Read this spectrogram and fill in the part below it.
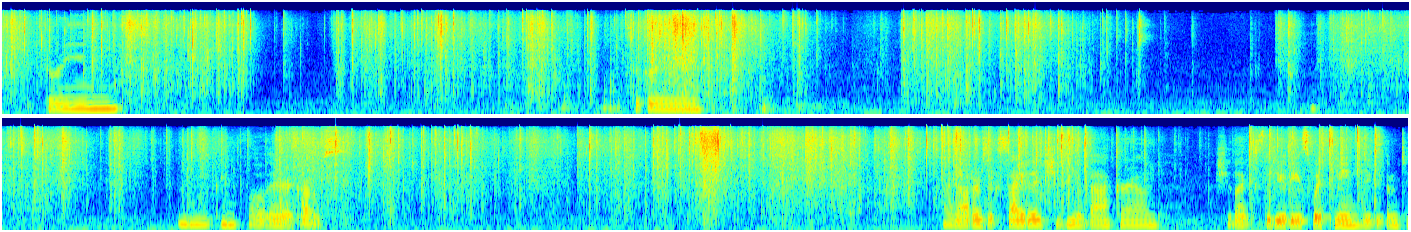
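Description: Small plastic zip bags filled with tiny beads crinkle as they are handled.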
